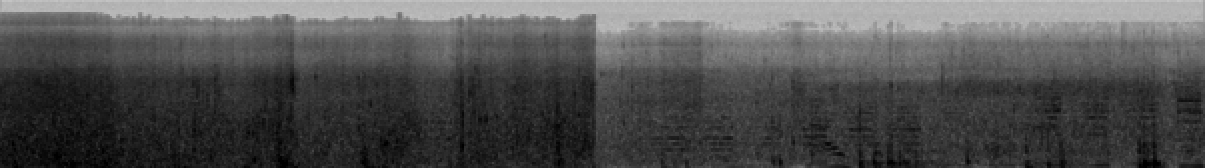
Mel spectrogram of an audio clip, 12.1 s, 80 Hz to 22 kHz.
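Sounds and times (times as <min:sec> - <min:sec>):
canoe paddles splashing in water: 0:00.0 - 0:12.0
rushing water: 0:00.0 - 0:12.0.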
